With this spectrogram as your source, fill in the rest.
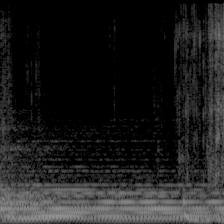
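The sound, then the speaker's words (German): Continuous rustling and crinkling of paper money, with crunchy bursts over a steady low hum, loudest at the end. “Hören Sie das Rascheln des Geldes? Das ist das Rascheln des Geldes”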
